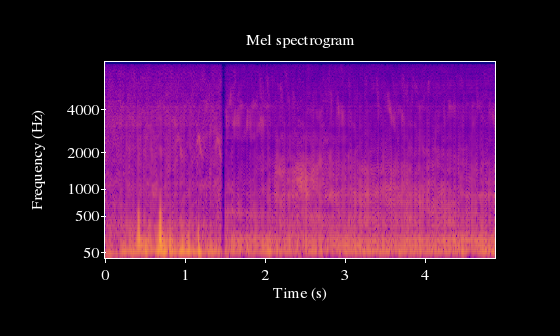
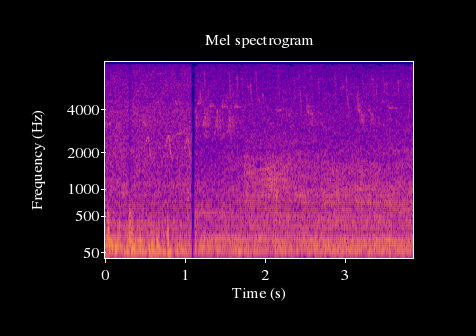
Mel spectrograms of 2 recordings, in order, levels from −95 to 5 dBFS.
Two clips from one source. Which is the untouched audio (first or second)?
second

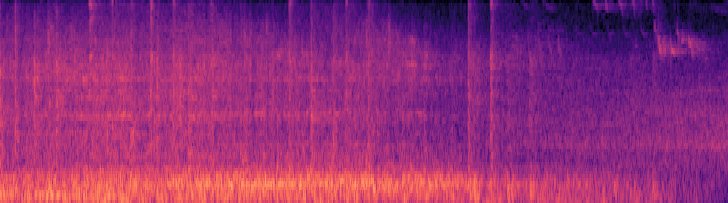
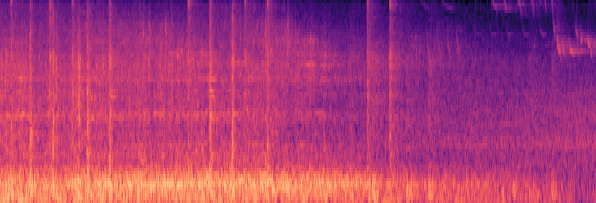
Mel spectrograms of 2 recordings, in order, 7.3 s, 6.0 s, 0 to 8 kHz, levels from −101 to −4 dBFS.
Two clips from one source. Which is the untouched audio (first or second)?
second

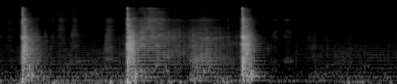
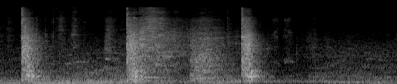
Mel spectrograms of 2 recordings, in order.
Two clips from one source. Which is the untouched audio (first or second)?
second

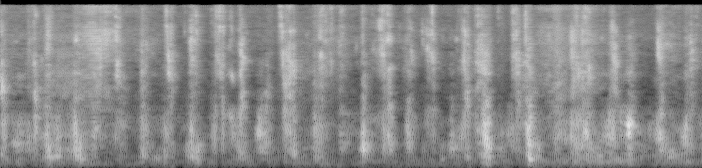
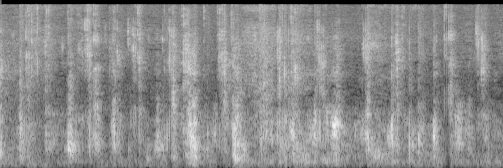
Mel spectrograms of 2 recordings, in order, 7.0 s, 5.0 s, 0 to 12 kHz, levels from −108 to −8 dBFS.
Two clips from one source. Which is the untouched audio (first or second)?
second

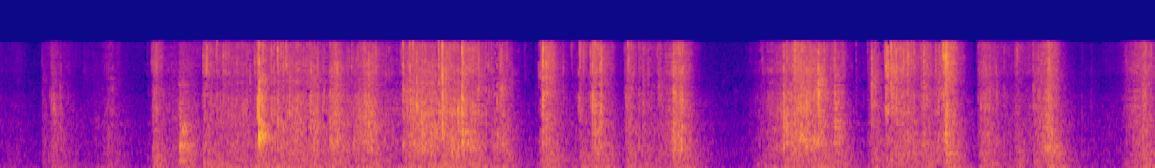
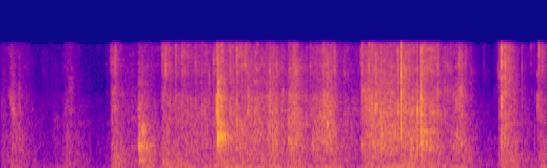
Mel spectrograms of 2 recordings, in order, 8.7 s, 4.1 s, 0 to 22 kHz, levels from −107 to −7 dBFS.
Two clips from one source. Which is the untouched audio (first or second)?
first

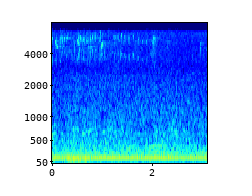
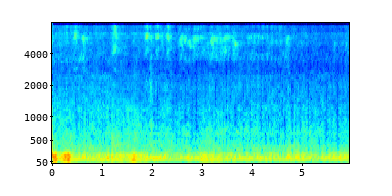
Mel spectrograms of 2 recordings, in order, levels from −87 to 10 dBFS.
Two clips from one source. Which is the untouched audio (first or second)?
first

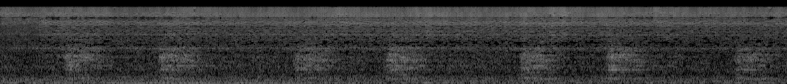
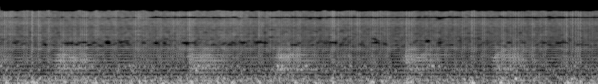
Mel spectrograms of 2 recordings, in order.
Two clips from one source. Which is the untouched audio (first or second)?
first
